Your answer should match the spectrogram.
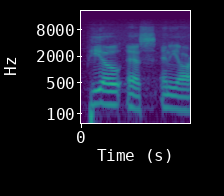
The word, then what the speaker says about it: Posner: sorry about that sorry POS NER and it's pronounced Posner thank you our next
